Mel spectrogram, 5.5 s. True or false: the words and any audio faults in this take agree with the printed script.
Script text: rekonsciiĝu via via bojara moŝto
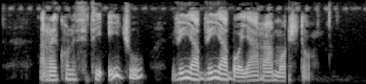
false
